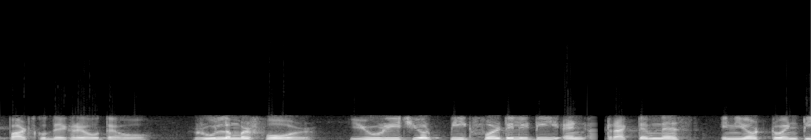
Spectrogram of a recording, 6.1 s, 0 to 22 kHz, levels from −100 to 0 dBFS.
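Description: At 4.43 s the speech briefly turns into a held, buzzy tone that thins away and drops to a gap of silence, and the speech picks up again at 4.54 s through a short cross-fade. This is packet loss with pitch repetition. About 110 ms of audio went missing, roughly the length of eleven 10 ms packets. The receiver covered the hole by looping the last pitch period and fading it out, and the loss outlasted that fade. All of this sits inside the narrow 200 Hz to 3.5 kHz band of the G.711 telephone coding.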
